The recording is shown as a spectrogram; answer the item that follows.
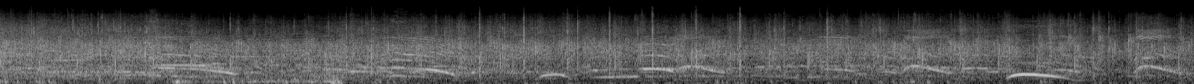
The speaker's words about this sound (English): Well, go ahead and clap your hands and lift up your voice.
